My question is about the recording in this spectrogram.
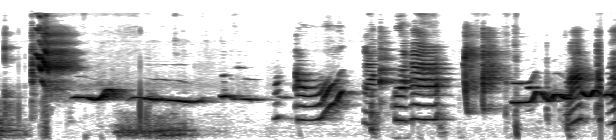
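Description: Rose-ringed (Indian ringneck) parakeet vocalising: a sharp screech just after the start, then a long whistled note, then a run of rising, whistly, speech-like calls.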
